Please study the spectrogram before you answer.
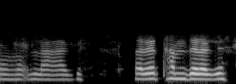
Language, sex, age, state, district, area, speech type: Manipuri, female, 45-60, Manipur, Churachandpur, rural, conversation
